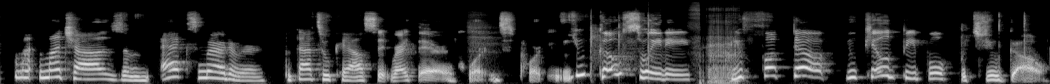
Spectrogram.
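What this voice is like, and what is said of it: Doting mom voice. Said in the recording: “Is that your mom voice? I love it.”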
